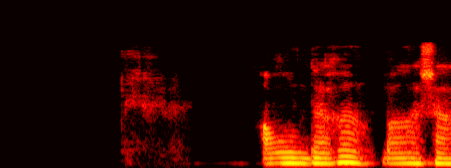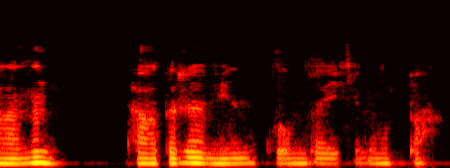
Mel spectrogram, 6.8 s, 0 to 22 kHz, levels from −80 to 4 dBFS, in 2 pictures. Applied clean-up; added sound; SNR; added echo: neural mask model Resemble Enhance denoiser.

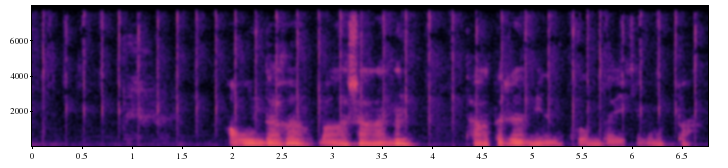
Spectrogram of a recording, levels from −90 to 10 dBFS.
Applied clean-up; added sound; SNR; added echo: none; Scissors; 16 dB; none.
